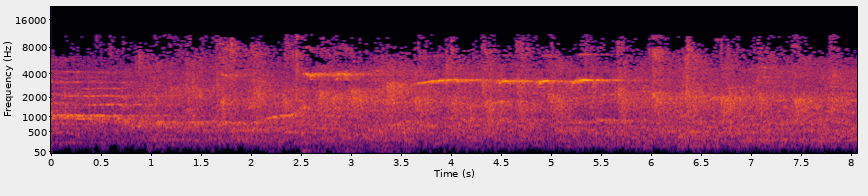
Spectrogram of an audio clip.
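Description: Audience applauding: many hands clapping steadily, with a few voices heard over it.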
